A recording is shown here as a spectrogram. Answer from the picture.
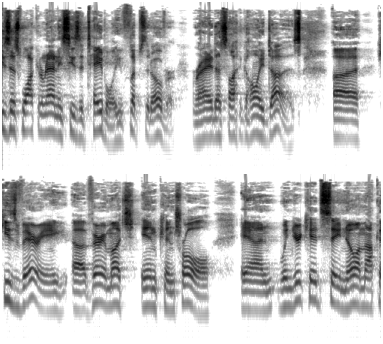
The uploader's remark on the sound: preached at East River Church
